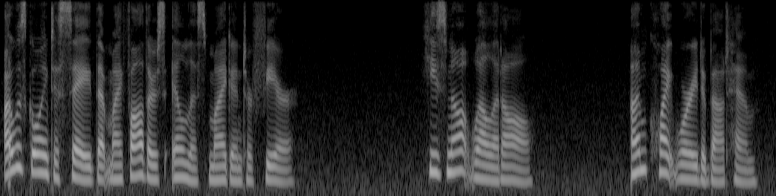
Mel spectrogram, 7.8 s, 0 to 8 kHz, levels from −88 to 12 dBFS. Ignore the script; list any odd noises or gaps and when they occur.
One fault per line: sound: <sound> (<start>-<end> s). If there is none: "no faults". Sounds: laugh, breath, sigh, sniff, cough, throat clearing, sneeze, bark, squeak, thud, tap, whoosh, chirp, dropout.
no faults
